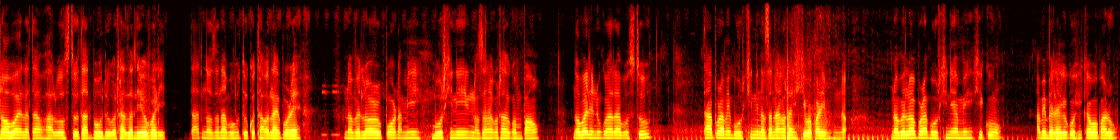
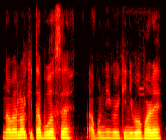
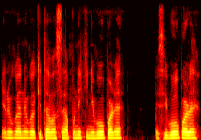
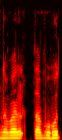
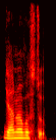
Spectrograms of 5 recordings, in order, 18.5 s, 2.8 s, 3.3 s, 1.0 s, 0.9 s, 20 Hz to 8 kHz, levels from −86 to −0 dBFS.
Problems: none marked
